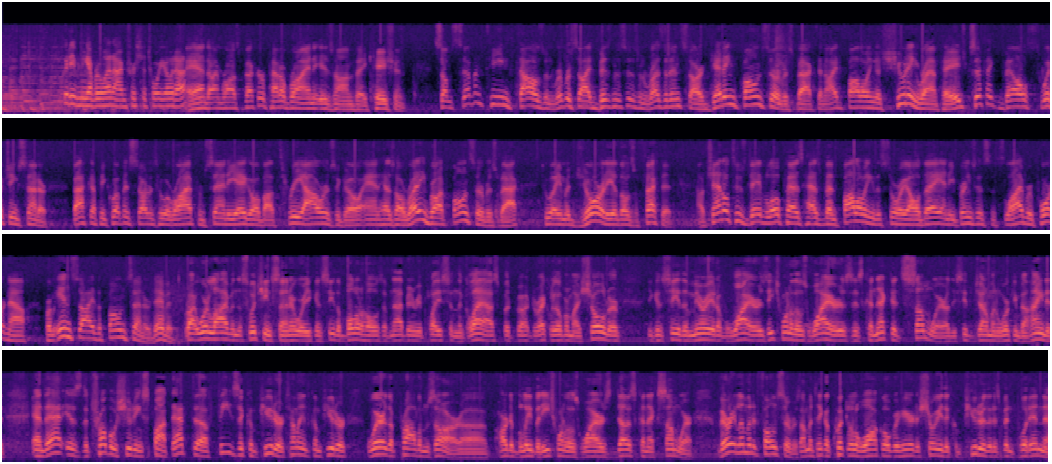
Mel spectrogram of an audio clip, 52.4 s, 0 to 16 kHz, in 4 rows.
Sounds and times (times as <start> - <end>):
Speech: 0.8 - 52.3.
